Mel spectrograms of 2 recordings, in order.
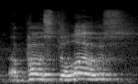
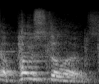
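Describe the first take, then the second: First: The stress is not on the second syllable. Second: The stress is on the second syllable. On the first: The speaker calls it wrong. "You don't say apostolos" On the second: The speaker calls it right. "The emphasis is on the second syllable"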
